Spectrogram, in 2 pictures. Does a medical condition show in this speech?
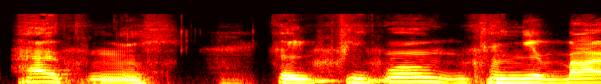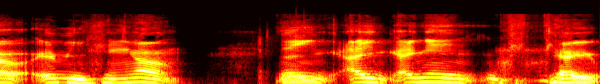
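Yes: cerebral palsy; neck surgery went badly.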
